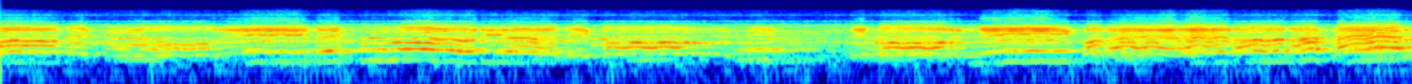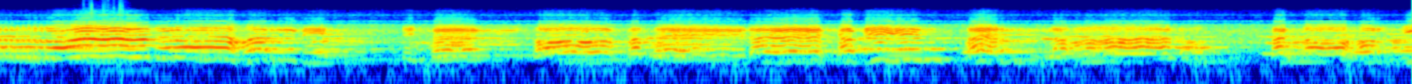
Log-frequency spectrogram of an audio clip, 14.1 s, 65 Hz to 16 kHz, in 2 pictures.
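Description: Operatic tenor singing with vibrato over musical accompaniment, an acoustic 1918 recording played from a 78 rpm shellac record on a wind-up Victor gramophone. The sound has no bass and no highs, the narrow range of an early acoustic disc.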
